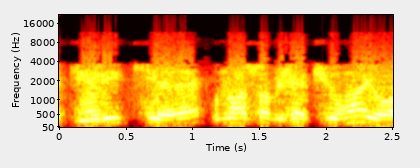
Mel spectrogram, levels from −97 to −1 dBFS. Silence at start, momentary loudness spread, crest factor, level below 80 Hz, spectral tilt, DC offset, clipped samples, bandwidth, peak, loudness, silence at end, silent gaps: 0 s; 3 LU; 8 dB; -42 dBFS; -4 dB/octave; under 0.1%; 1%; 12 kHz; 0 dBFS; -8 LUFS; 0 s; none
